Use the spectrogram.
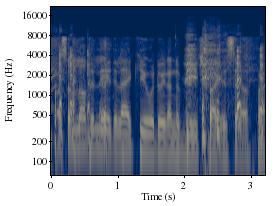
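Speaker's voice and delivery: playful, hammed-up Jamaican accent. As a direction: flirt in a thick Jamaican accent. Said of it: "put on my strongest Jamaican accent".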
